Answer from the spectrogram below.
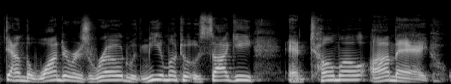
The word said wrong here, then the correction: Tomoe Ame: Or is it Tomoe Ame? We had a correction. We will follow that correction. That's the proper pronunciation, apparently. Tomoe Ame.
